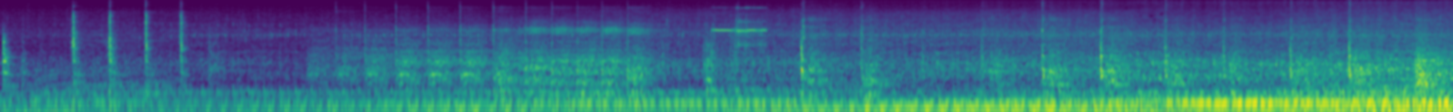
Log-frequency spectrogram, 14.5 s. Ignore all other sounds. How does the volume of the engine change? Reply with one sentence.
The volume of the engine goes up.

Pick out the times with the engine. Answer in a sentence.
You can hear the engine from 0.0 to 14.4 s.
